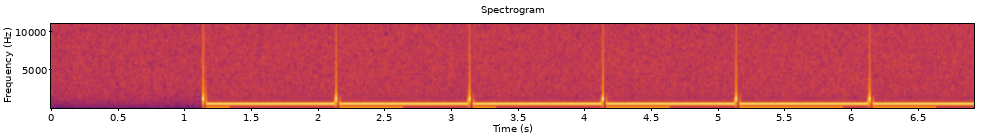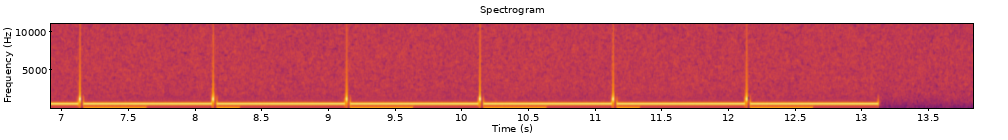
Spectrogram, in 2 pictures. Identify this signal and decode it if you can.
Radio time signal (WWVH, Hawaii), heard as ticks, one a second.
